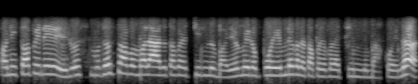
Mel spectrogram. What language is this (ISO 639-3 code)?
nep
